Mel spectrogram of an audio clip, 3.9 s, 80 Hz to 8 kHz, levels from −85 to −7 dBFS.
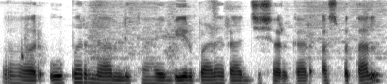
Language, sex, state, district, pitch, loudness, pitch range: Hindi, male, West Bengal, Alipurduar, 115 Hz, -17 LUFS, 110-125 Hz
